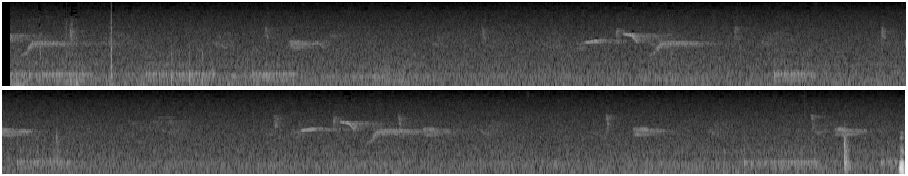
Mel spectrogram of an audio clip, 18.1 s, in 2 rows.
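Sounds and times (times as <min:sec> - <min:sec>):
low buzz in bursts: 0:00.1 - 0:05.6
wild birds chirping: 0:00.1 - 0:18.0.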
